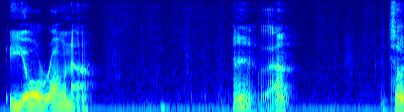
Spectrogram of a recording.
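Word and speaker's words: Llorona: the name you say Laona like this Laona uh in Spanish pronunciation um the L's the double L's in Spanish is pronounced like a y and in English it sounds like yorona I didn't know that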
